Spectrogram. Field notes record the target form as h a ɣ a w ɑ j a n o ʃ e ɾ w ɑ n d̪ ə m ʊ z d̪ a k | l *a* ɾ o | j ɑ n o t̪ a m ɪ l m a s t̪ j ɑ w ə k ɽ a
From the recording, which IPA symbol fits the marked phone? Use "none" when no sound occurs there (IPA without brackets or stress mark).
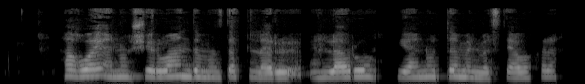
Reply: ɑ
